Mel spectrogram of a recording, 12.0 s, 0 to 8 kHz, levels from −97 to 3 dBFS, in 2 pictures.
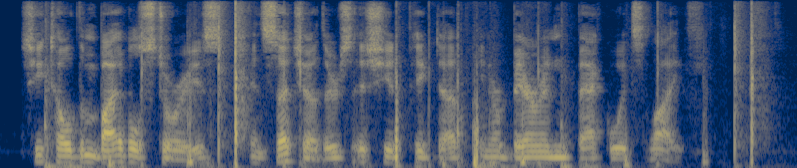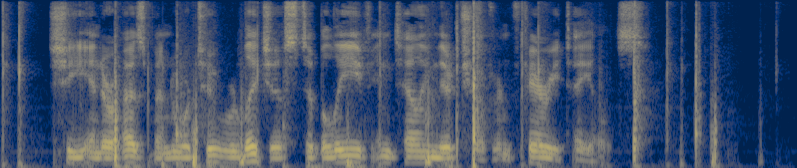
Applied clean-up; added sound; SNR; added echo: neural mask model RNNoise.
